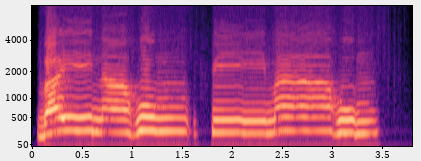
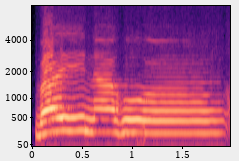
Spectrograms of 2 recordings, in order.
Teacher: hum ni mim mati izhar syafawi, didengungkan dengan dimatikan dengan jelas dan terang. Dimatikan dengan jelas dan terang.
